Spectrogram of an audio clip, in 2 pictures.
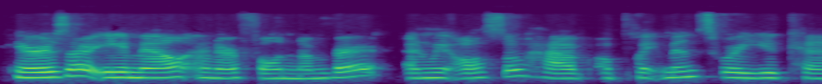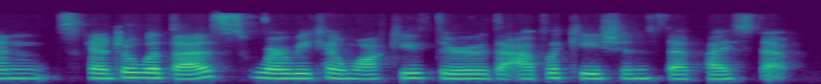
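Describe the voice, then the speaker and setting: A woman's voice: mid-range voice, fairly even intonation, moderate pace, few pauses, darkish tone. A woman presenting for a college outreach office, narrating a scripted tutorial with plain step-by-step instructions.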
